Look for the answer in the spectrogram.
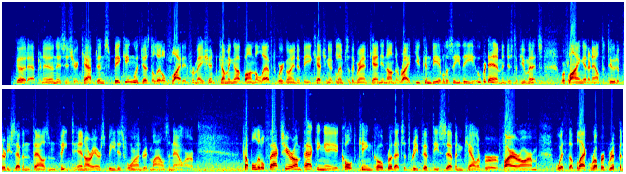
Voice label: Pilot conversation; مکالمه خلبان با مسافران

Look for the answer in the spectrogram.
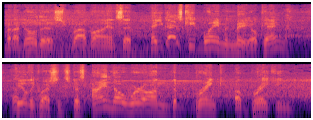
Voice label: English football reporter

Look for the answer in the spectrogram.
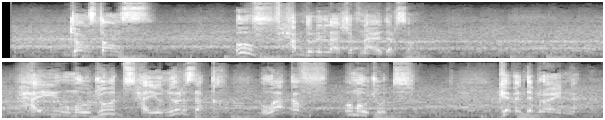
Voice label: Arabic football reporter

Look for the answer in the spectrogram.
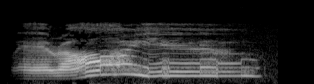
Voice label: Granny

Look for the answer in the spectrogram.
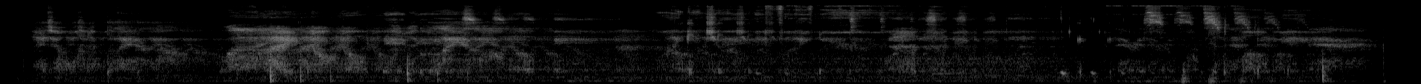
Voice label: Scary whisper

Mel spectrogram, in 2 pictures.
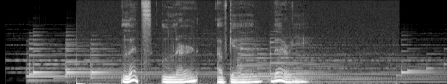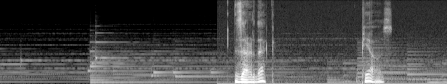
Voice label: Dari; زبان افغانی

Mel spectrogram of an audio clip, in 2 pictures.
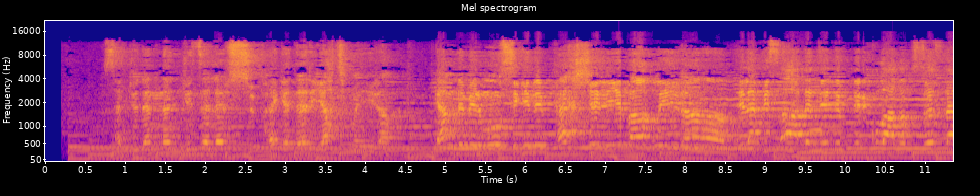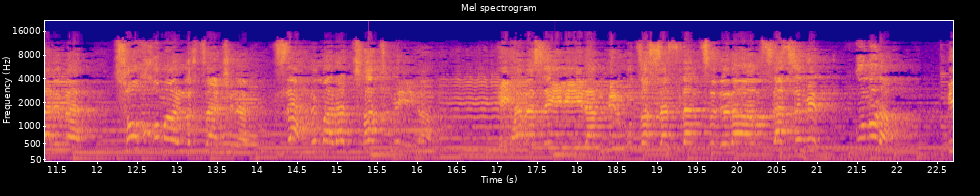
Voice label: دکلمه ترکی

